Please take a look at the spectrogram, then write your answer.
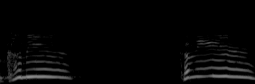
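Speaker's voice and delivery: high, coaxing parent voice; coaxing toddler. Pretend. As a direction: call a baby to walk to you.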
